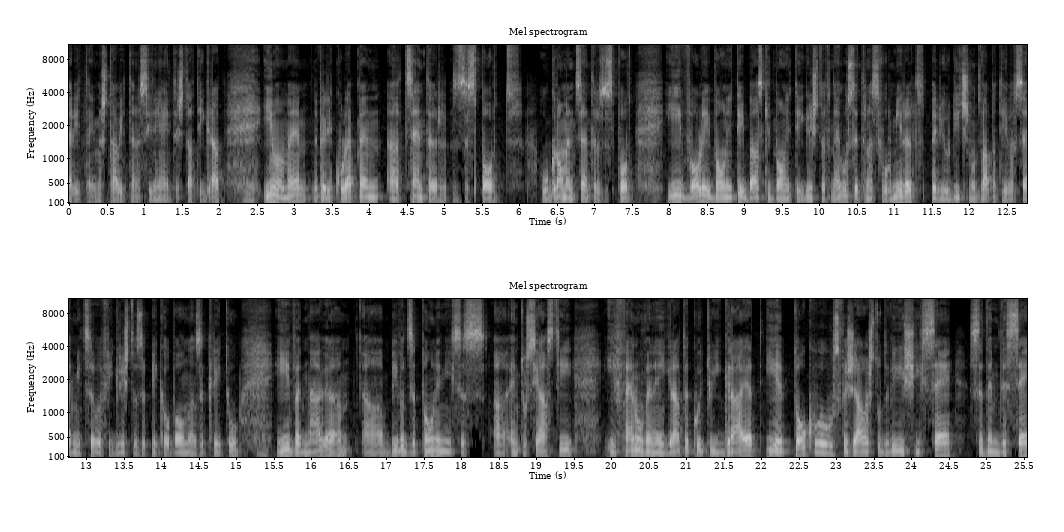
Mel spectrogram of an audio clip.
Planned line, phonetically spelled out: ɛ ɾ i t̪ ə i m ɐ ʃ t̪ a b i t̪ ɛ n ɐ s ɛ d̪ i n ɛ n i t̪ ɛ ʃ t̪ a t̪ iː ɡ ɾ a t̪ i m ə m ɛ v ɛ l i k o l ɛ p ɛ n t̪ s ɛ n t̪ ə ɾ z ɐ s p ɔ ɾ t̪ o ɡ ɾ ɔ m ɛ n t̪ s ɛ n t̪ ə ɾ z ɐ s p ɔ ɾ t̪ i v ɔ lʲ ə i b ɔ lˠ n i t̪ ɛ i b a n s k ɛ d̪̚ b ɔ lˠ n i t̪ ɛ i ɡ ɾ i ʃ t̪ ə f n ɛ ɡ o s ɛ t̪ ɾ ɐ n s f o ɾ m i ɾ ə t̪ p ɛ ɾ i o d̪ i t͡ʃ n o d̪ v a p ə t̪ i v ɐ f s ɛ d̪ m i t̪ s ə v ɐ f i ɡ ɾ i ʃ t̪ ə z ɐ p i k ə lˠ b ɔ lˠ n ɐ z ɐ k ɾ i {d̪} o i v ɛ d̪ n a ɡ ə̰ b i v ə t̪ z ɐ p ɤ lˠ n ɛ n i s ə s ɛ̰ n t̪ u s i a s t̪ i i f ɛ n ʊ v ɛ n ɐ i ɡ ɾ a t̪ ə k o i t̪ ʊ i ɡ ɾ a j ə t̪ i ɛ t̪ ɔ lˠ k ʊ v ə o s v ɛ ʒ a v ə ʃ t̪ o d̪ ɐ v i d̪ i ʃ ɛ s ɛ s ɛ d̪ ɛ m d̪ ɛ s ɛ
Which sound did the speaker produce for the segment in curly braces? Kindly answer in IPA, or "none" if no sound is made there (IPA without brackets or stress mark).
t̪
